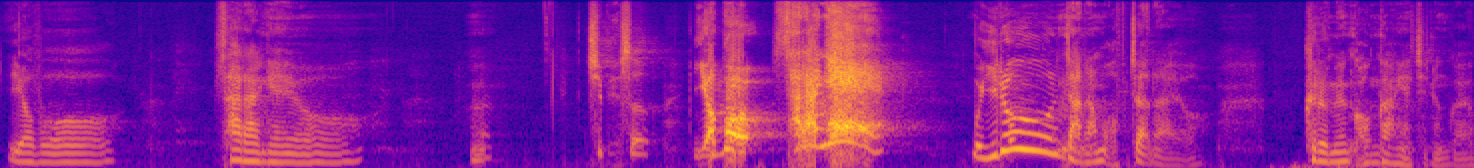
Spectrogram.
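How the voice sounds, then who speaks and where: A middle-aged male pastor preaching a sermon, asking his congregation questions and swinging from loud emphatic lines to hushed near-whispers. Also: high-pitched, husky. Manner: asks the congregation questions and has them try words aloud.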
